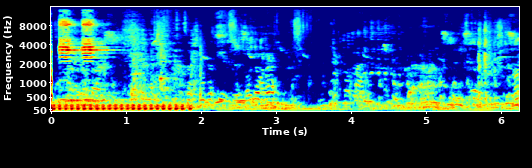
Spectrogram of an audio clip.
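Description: Faint, indistinct voices of people outdoors, with a low, quickly pulsing rumble during the first two seconds.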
